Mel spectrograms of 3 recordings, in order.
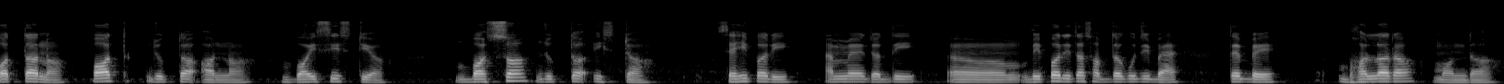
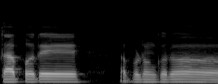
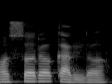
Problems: constant background noise, continuous background conversations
